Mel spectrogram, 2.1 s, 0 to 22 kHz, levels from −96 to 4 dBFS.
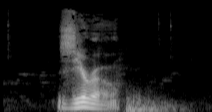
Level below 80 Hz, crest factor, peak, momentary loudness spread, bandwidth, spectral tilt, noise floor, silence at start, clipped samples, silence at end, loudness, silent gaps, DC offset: -54 dBFS; 24 dB; -8 dBFS; 24 LU; 16 kHz; -5.5 dB/octave; -76 dBFS; 0.6 s; under 0.1%; 0.55 s; -26 LUFS; none; under 0.1%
